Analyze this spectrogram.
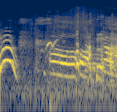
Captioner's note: laughing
